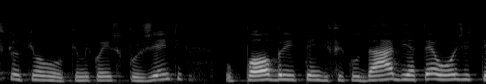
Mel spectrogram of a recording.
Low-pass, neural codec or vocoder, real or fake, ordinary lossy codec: 7.2 kHz; none; real; AAC, 48 kbps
